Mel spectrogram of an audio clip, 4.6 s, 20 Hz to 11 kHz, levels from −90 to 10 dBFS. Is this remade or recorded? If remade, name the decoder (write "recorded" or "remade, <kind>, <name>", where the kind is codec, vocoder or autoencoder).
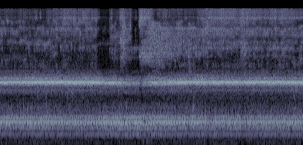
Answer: remade, vocoder, WaveNeXt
